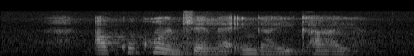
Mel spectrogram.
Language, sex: Xhosa, female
